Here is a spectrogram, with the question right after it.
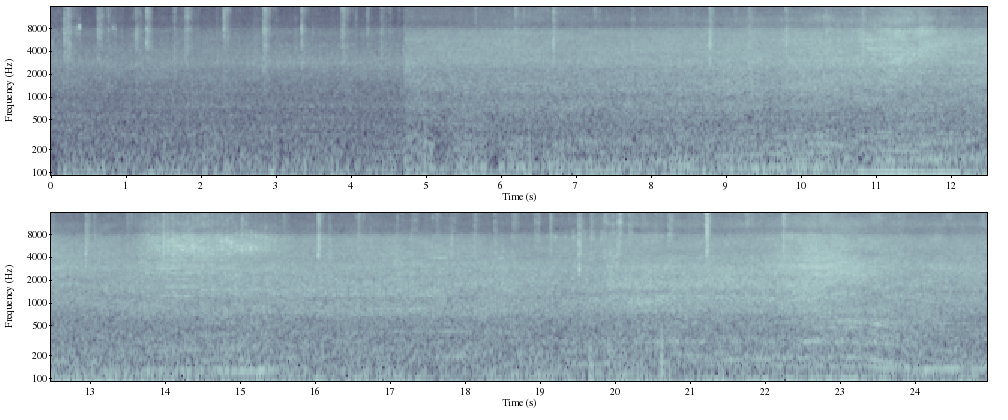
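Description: Busy road traffic crossing a bridge, a dense steady roar of engines and tyres with wind, continuous and fairly loud throughout, no single vehicle standing out.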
